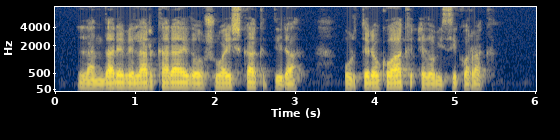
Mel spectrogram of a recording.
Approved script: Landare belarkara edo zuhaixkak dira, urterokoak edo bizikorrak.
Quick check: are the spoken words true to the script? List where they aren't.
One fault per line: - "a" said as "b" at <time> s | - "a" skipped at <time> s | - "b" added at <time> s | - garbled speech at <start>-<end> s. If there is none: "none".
none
